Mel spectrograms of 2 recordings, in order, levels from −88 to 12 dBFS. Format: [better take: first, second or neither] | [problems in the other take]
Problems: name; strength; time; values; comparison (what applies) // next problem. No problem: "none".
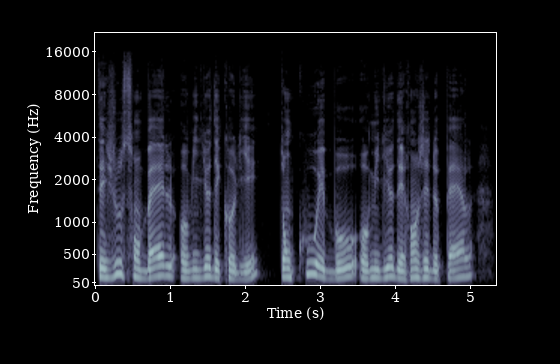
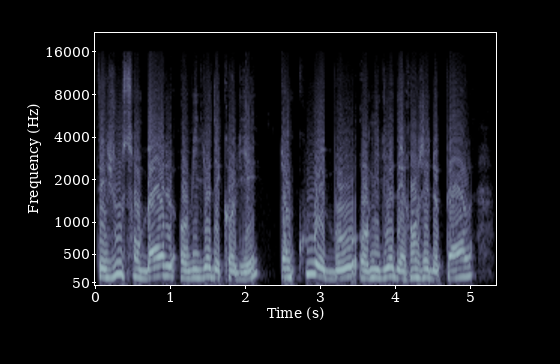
first | distortion; heavy; 21% of the sound clipped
